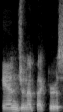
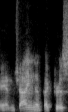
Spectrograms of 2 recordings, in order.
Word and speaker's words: angina pectoris: life that's been called angina pectoris or angina pectoris and both are fine pronunciations for actually literally hundreds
